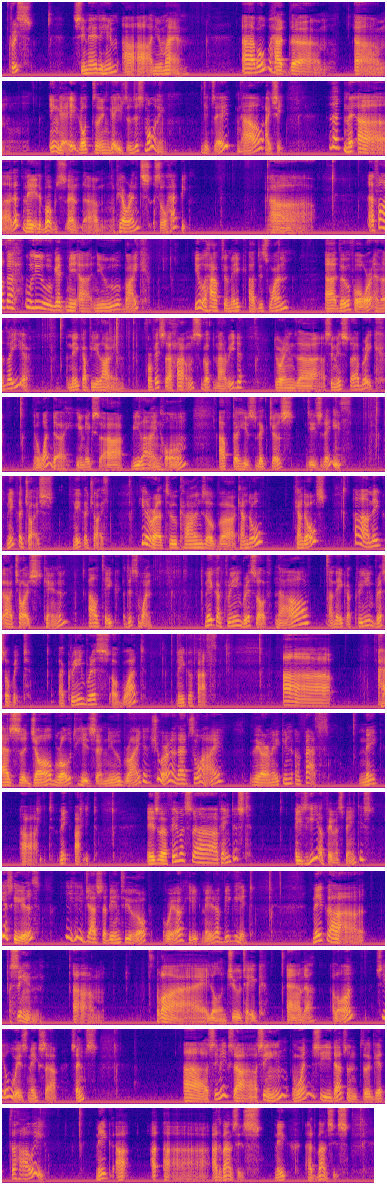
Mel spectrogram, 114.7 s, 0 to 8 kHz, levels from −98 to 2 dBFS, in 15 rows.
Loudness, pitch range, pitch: -22 LUFS, 90-130 Hz, 90 Hz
